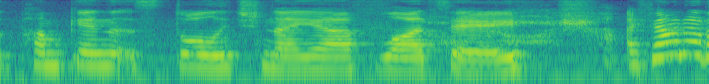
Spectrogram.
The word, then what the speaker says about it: Stolichnaya: But no, it's pronounced Stolichnaya. My Russian friends, adopted family, we're like, no, it's not Stolchnaya, it's Stolichnaya.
